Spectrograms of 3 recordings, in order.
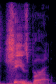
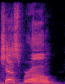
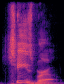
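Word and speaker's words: Chesebro: It's Cheeseborough. Not Chesborough. Not Chesborough. Not Cesborough. Not. It's Cheeseborough.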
